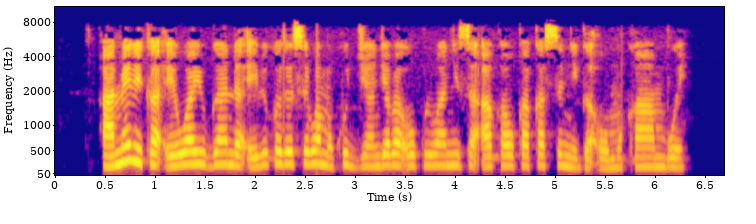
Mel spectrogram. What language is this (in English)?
Ganda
